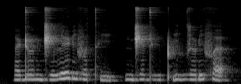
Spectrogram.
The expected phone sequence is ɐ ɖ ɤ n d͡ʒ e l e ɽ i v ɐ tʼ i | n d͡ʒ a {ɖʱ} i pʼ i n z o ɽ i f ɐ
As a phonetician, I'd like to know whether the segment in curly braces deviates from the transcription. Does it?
no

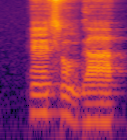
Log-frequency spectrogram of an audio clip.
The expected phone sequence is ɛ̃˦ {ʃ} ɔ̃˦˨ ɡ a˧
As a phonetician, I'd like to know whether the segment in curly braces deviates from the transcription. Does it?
yes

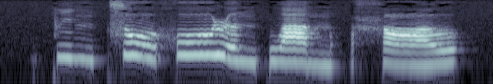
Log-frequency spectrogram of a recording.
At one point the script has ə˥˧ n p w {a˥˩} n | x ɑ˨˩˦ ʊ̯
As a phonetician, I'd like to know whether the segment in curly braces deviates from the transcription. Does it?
no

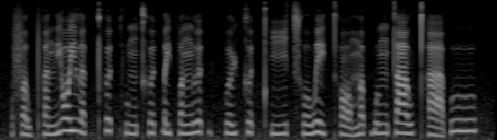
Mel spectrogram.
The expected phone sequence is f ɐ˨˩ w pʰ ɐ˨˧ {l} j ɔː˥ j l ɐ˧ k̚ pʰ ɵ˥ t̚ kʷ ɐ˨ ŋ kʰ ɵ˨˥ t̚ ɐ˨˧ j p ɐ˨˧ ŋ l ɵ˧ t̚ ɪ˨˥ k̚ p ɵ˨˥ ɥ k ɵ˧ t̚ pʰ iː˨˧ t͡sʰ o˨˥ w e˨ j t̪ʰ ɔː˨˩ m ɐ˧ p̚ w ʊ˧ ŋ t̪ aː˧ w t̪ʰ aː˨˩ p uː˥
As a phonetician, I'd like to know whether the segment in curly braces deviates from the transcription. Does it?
yes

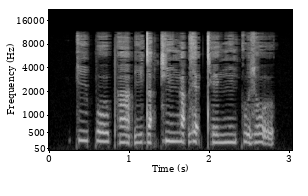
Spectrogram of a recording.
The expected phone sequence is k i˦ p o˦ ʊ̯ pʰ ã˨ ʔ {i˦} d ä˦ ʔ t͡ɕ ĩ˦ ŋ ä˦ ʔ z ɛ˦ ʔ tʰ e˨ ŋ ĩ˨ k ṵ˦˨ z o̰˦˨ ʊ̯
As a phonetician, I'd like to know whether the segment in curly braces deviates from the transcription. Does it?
yes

